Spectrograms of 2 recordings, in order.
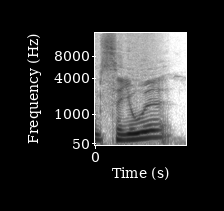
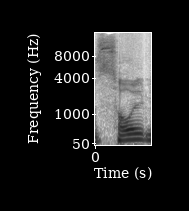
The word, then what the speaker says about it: Seoul: Da habe ich aufgeschrieben Seoul, beziehungsweise Seoul, wie man das ja ausspricht. Ich bleibe bei Seoul. Ich mag, also ich werde es immer Seoul aussprechen.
